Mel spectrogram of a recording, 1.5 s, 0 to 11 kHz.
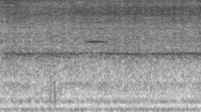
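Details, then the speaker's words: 1981 Dodge B250 Ram van V8, running after years parked, carburetor needing work: steady constant-pitch whistle over a rough idle. Owner suspects a vacuum leak, will hunt it with spray, not confirmed. "I definitely hear a whistle. Get some spray out here and find that. Long as I get that found, it's going to run a lot better."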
